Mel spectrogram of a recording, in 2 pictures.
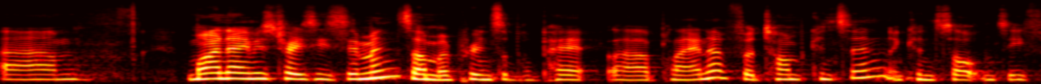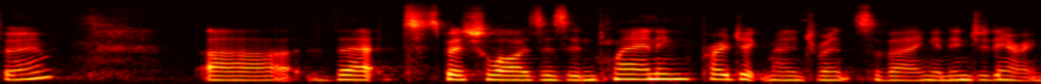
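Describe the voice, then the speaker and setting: Over a silent background in a very clean recording, a woman with an Australian accent talks at a medium pitch and a fairly quick pace with ordinary pitch variation. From Australia, Victoria (Colac area). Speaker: town planner. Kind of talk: formal submission to council. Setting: council meeting chamber with microphone. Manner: loud.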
